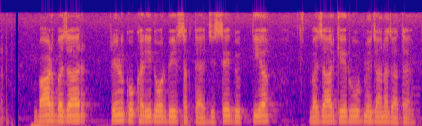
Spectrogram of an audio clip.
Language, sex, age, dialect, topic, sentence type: Hindi, male, 18-24, Garhwali, banking, statement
